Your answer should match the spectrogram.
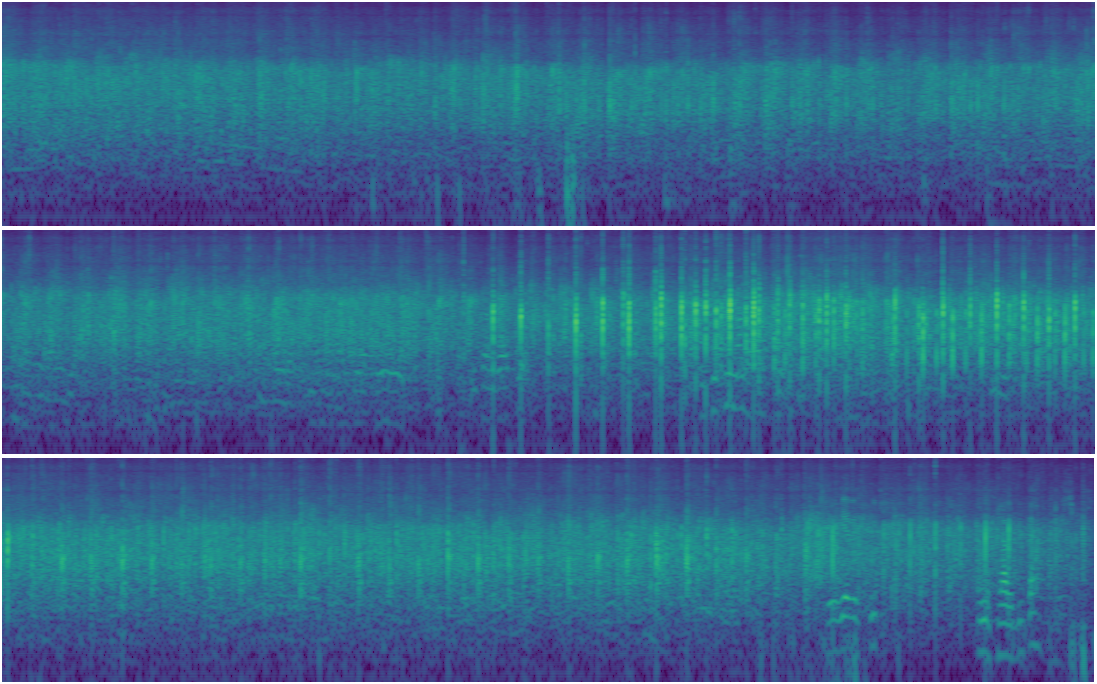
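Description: Audience applause: many hands clapping steadily, growing louder for several seconds around the middle and then easing back to a steady level.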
